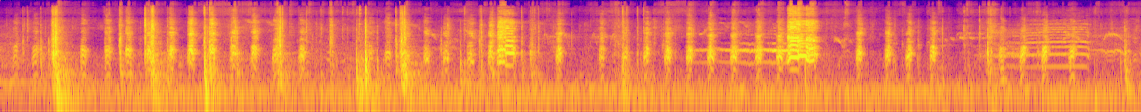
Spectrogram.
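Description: Chickens clucking and cackling near a barn in a rural setting, with several birds calling close by in irregular bursts, including a few brief crowing calls, and some scraping and rustling underneath.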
